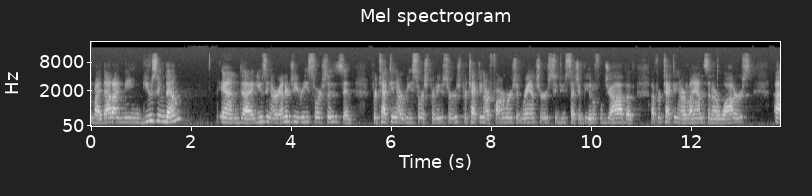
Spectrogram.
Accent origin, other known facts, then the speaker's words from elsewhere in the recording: Wyoming, United States; now in Washington, United States; how proud I am to be from Wyoming, how proud I am of my family in Wyoming.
